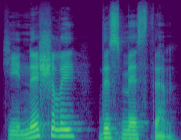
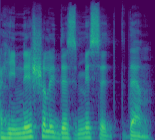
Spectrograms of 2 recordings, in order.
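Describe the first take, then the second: First: The d sound before them is dropped. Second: The d sound before them is pronounced. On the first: The speaker calls it right. "É como se você falasse isso aqui" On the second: The speaker calls it wrong. "não consegue falar, né, com naturalidade"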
